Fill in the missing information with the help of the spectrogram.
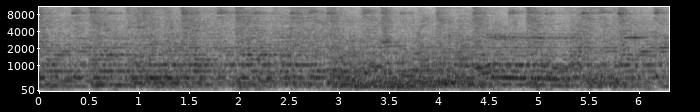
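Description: Instrumental passage of a manele song: a melody with sliding notes over a steady percussion beat.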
